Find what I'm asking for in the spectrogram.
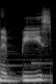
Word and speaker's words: obese: 然后这个人就回答 You called me an obese penguin. O-B-E-S-E 这个单词可以读作 obese，也可以读作 obese，它指的是肥胖的，过胖的。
